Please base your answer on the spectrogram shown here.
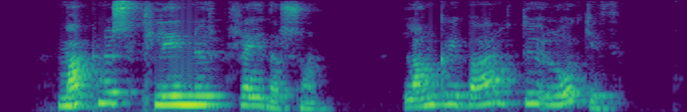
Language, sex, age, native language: Icelandic, female, 30-39, Icelandic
